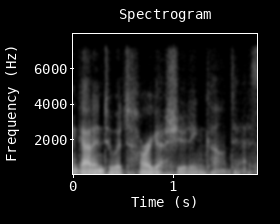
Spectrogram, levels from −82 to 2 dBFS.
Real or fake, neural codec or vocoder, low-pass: fake; codec, 16 kHz in and 24 kHz out, 0.9 kbps, LongCat-Audio-Codec, fine tuned four codebook decoder; 7.2 kHz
